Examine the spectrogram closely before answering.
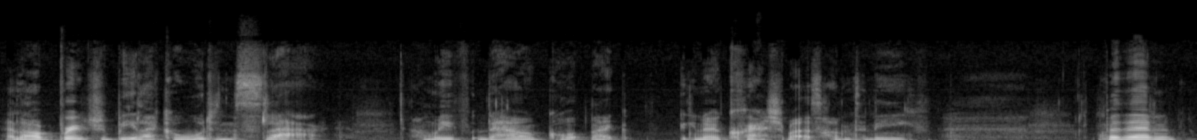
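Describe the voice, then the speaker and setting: A woman, unwell and croaky, animatedly recalling her childhood as a podcast guest, often dropping to a breathy near-whisper. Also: on the high side, normal speed. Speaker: guest, inclusive play advocate. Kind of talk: conversational podcast interview.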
